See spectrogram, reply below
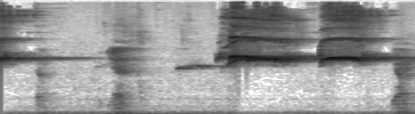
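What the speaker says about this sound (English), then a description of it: "just blow the whistle and sweep the arm" Two sharp, shrill referee whistle blasts at a wrestling mat clinic signal out of bounds, the second longer, with faint shuffling and distant sounds between them.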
